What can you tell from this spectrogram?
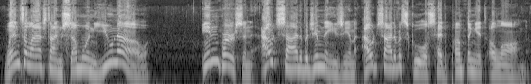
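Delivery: high, loud, disbelieving demand; incredulous grilling. Real, not acted. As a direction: press the caller in disbelief. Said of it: "incredulous host grilling caller".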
